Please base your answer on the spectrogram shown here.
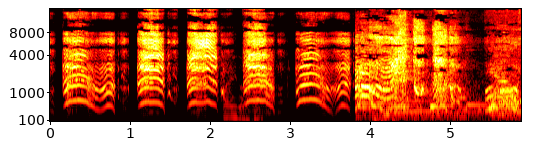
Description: Mix many newborn cute babies crying moments.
